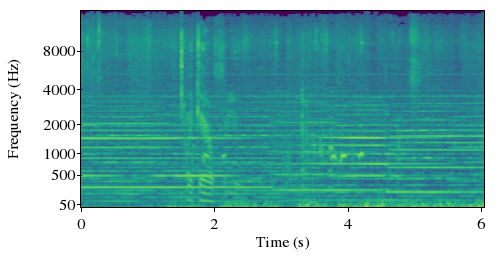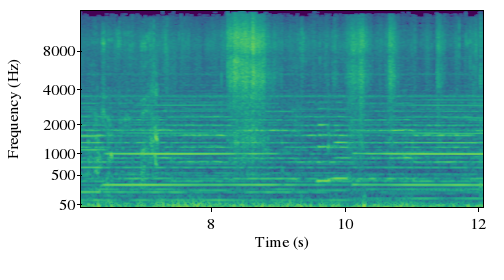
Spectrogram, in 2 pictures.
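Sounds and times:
slow background music: 0.0s - 12.0s.

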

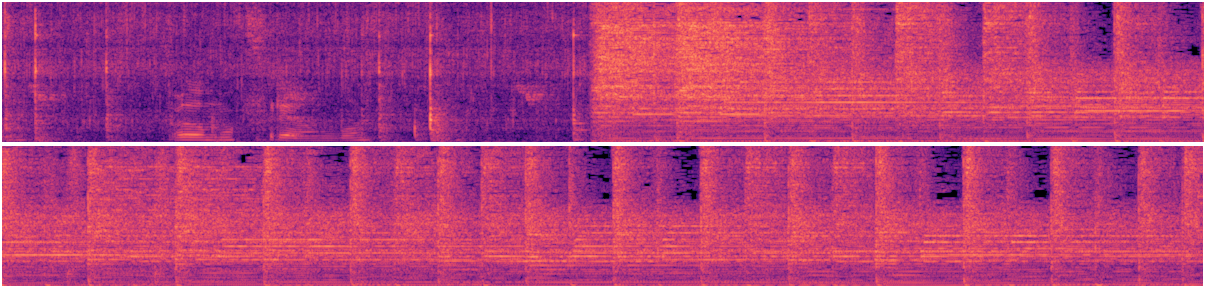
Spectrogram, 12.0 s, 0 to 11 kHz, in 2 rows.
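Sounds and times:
faint sizzling: 0.0s - 4.9s
instrumental music with steady beat: 3.0s - 12.0s.

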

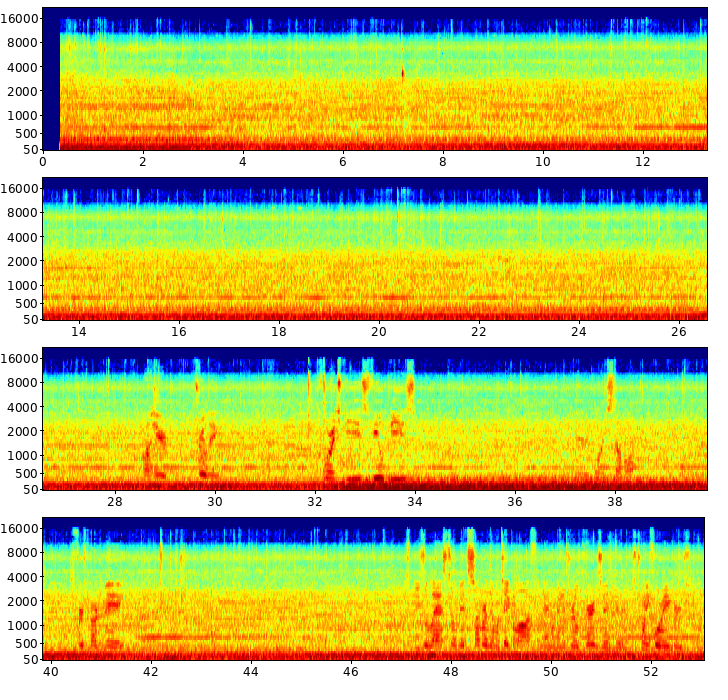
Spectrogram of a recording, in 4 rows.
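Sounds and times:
tractor engine running under load: 0.4s - 53.0s.

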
